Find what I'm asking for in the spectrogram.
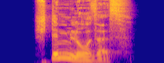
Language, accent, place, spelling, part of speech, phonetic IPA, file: German, Germany, Berlin, stimmloses, adjective, [ˈʃtɪmloːzəs], De-stimmloses.ogg
- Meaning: strong/mixed nominative/accusative neuter singular of stimmlos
